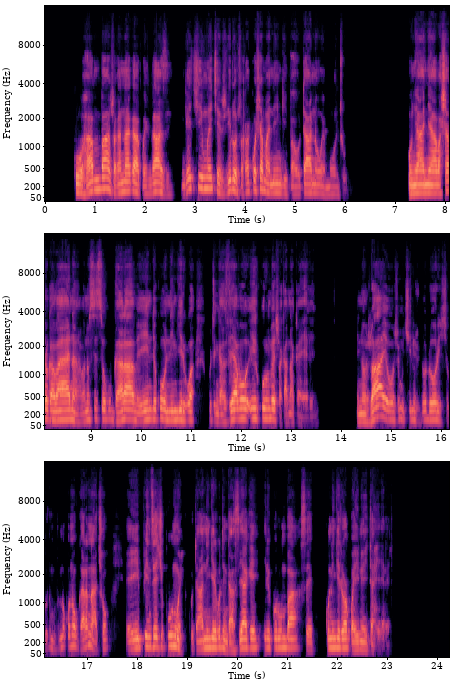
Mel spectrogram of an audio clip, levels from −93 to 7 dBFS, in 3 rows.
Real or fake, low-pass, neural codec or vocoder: fake; 14.4 kHz; vocoder, 48 kHz, 128 mel bands, Vocos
